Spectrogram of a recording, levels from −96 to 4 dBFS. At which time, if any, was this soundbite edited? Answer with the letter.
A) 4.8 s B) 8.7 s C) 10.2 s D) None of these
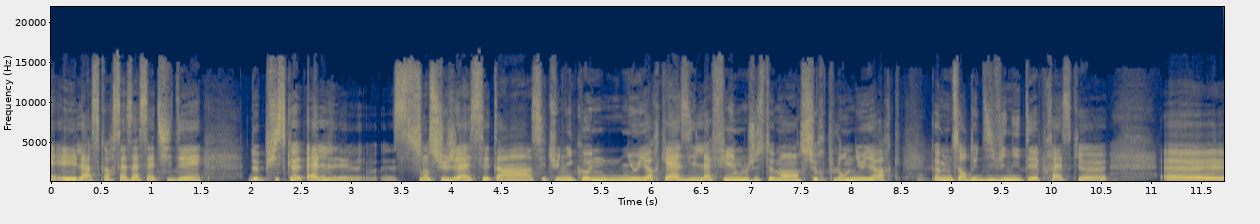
D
